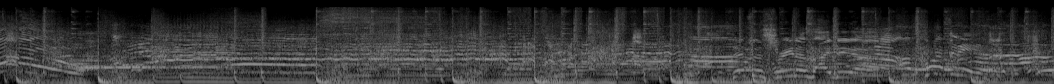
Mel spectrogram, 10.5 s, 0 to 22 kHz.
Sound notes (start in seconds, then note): 1.7 screaming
